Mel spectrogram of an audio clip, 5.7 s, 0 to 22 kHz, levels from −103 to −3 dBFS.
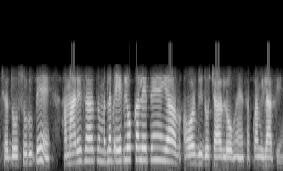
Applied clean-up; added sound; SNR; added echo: none; none; none; none.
